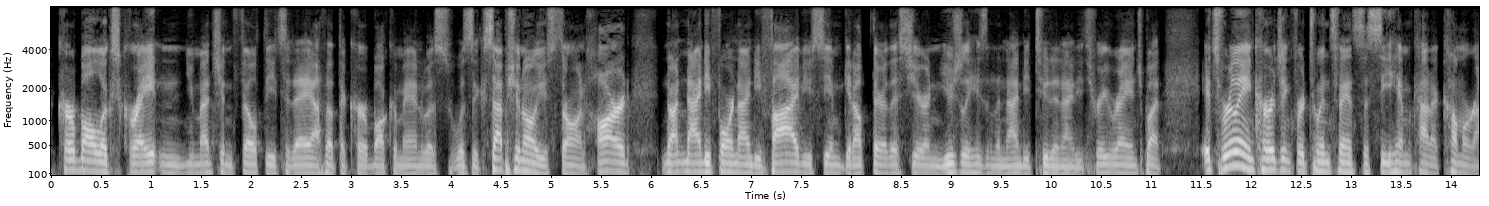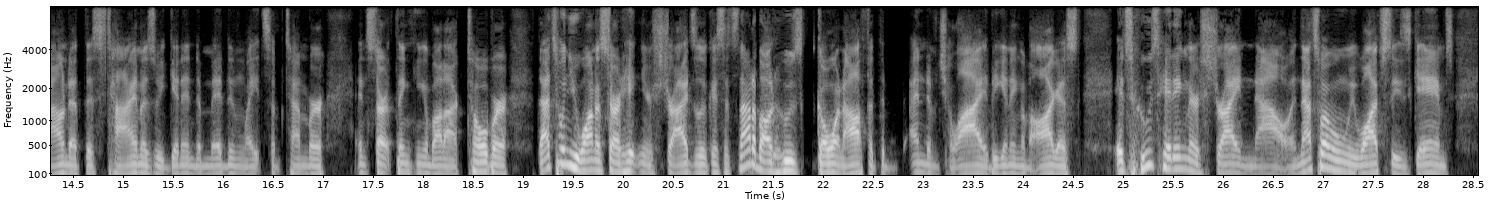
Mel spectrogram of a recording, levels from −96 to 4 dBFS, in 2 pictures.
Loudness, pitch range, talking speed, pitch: -20 LUFS, 100-120 Hz, 225 wpm, 105 Hz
